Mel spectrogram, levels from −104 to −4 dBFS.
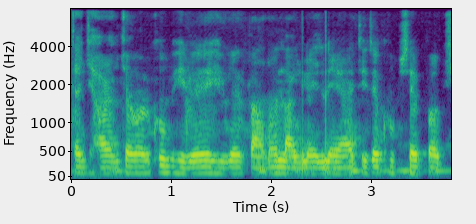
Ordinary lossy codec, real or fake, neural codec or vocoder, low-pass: none; fake; codec, 16 kHz, 8 kbps, FreqCodec, smaller model; none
